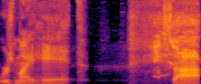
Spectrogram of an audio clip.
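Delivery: over-the-top Chicago accent, low and soft. Complaining about exaggerated regional accents, giving a Chicago example: exaggerated Chicago accent. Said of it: "Like when you're in Chicago".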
